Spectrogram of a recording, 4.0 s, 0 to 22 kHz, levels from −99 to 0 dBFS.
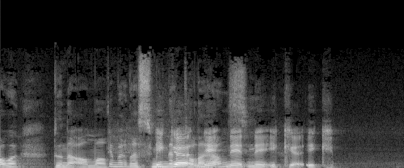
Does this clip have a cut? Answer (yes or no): yes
